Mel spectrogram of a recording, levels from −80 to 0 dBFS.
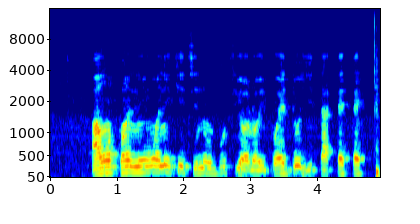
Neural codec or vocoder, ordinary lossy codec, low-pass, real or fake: none; none; 14.4 kHz; real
